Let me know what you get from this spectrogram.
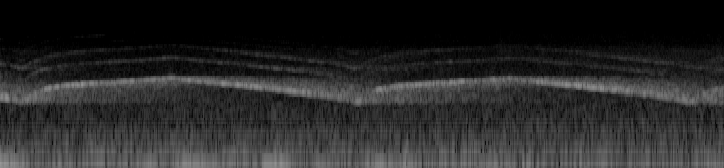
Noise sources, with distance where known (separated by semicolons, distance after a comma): siren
